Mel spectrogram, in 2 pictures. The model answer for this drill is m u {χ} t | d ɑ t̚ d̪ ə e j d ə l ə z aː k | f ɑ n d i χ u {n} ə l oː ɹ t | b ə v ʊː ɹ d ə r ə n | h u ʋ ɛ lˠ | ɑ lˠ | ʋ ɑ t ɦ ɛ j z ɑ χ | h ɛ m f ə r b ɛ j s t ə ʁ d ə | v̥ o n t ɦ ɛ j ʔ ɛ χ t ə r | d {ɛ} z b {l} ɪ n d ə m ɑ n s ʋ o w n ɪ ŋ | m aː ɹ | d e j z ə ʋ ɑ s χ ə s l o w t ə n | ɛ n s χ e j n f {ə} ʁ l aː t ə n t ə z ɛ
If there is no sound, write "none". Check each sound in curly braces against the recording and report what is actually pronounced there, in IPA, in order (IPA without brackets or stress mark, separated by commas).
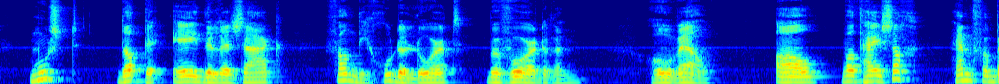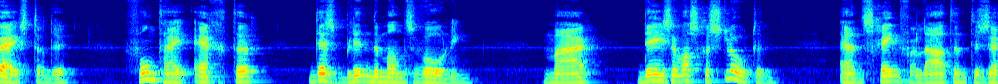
s, d, ɛ, l, ə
